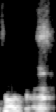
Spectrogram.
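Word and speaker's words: Tuch: Like, you had Alex, how do you pronounce it? – Tuck.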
